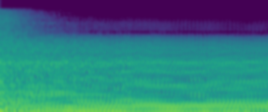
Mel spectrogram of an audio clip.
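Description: Background music: a distorted electric guitar chord struck once and held.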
